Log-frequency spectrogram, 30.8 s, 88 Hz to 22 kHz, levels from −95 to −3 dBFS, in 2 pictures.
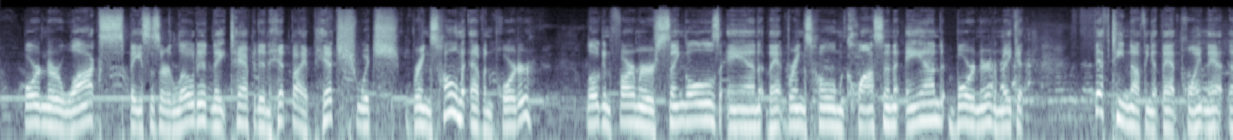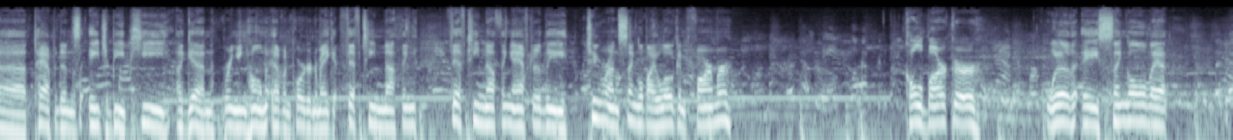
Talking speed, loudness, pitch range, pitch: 115 wpm, -13 LUFS, 145-175 Hz, 155 Hz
